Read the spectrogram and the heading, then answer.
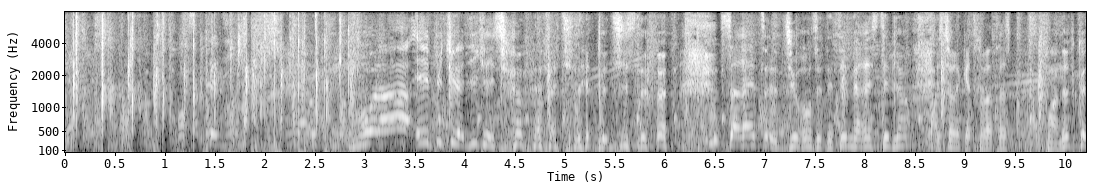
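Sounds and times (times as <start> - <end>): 
hand clapping: 0.0 - 3.1
speech: 1.4 - 1.8, 3.0 - 10.1
laughter: 4.1 - 6.8.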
